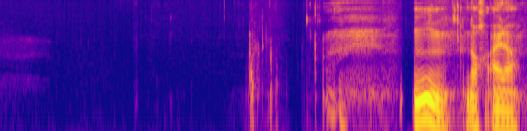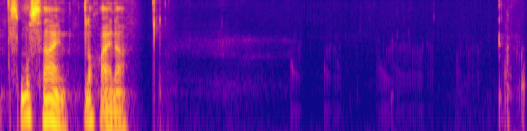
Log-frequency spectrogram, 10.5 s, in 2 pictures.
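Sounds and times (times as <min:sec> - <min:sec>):
soft mouth noises: 0:02.5 - 0:03.5, 0:10.2 - 0:10.5
speech: 0:04.2 - 0:06.6.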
